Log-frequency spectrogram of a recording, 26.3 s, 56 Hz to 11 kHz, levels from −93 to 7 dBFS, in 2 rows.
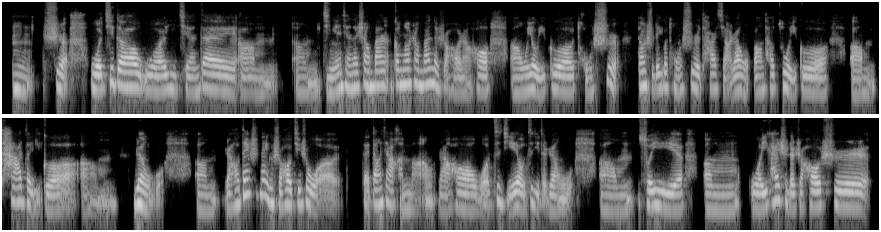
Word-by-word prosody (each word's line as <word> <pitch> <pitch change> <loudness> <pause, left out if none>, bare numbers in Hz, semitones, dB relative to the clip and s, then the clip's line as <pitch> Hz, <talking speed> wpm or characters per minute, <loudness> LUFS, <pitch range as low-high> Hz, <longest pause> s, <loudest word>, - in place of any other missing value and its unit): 嗯， 180 -3 -2 0.2
是。 185 -5 +1 0.3
我 180 -2 +6
记 180 +8 -2
得 205 -3 +7
我 175 -2 +1
以 180 -1 -3
前 170 -2 -4
在， 180 -2 +4 0.2
呃， - - -2 0.8
呃， 80 0 -8 0.2
几 160 - -5
年 170 +5 0
前 205 -2 0
在 200 - +2
上 205 0 +2
班 215 +1 +2
刚 225 0 0
刚 230 +1 +3
上 235 -2 +1
班 225 +2 +2
的 220 -4 +2
时 195 - -6
候， - - -4
然 80 0 -4
后， 165 - +2 0.3
呃， 155 0 -1
我 165 +1 -1
有 180 -1 +4
一 155 - -2
个 170 -3 +3
同 160 -1 -8
事， 255 -3 -1 0.3
当 205 0 +2
时 205 -5 -5
的 175 - 0
一 - - -2
个 200 - 0
同 170 -3 -6
事， 190 -1 -1
他 185 +2 -4
想 185 - -4
让 175 +2 +2
我 155 - -5
帮 165 +2 -1
他 180 - -4
做 185 -1 0
一 150 - -5
个， 160 - 0 0.4
呃， - - 0 0.2
他 210 0 +2
的 200 -3 +1
一 - - -6
个， 155 - 0 0.5
呃， - - -5 0.5
任 195 -4 +6
务。 - - -7 0.5
呃， 150 -1 -2 0.2
然 - - -1
后 190 - 0
但 295 +9 +3
是 285 -1 -6
那 295 -2 +1
个 215 - +2
时 190 -5 0
候， 190 +1 +4
其 185 +1 -3
实 200 +2 0
我 160 -4 +2 0.6
在 - - 0
当 190 +1 +2
下 200 -5 0
很 - - -5
忙， 160 +7 -4
然 145 -2 -2
后 155 -3 +2
我 175 - 0
自 200 +5 -4
己 190 - -4
也 165 - +4
有 165 -3 +6
自 205 - -6
己 175 - -2
的 - - -5
任 150 -2 -1
务。 80 -1 -3 0.4
呃， 150 - -6 0.5
所 195 -3 +1
以， 170 -4 +3 0.4
嗯， 150 -1 -4 0.2
我 160 -1 +1
一 165 - +4
开 225 +5 +2
始 225 -2 -1
的 155 -4 +1
时 165 - -2
候 175 +1 +4
是 170 -4 +2
180 Hz, 225 characters per minute, -23 LUFS, 160-200 Hz, 0.8 s, 得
